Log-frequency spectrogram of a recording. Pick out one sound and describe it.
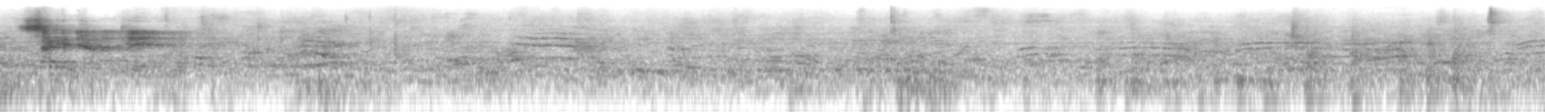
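A crowd of spectators talks and cheers outdoors nearby.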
